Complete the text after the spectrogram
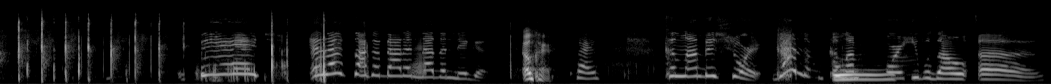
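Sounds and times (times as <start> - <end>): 
hand clapping: 0.0 - 3.8
speech: 4.0 - 10.5.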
